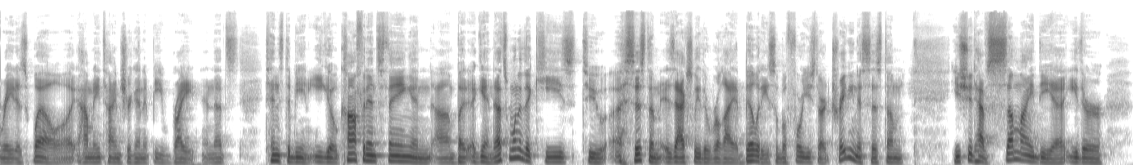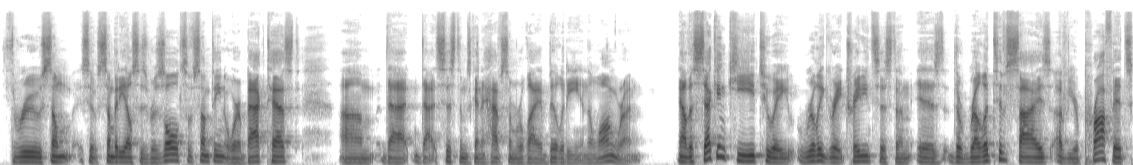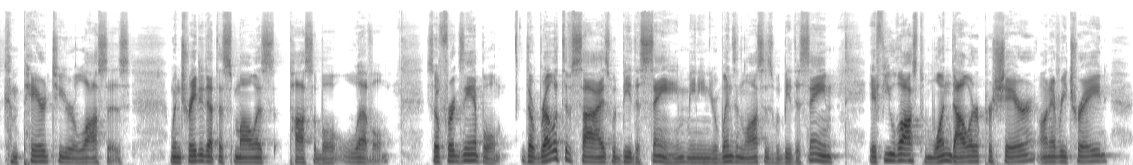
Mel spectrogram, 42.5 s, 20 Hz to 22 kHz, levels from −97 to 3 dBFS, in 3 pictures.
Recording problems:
abrupt cut into speech; at the start

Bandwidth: 16.5 kHz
